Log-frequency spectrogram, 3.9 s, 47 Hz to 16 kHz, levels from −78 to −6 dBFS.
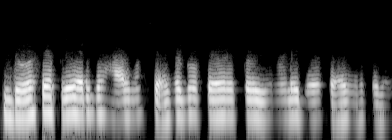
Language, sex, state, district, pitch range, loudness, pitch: Kannada, male, Karnataka, Chamarajanagar, 115-130 Hz, -17 LUFS, 125 Hz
